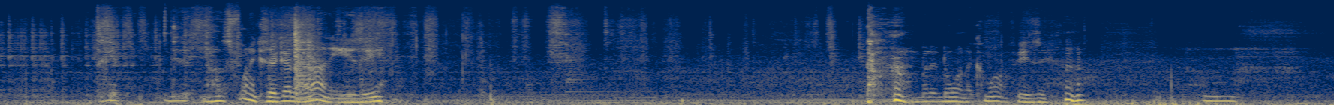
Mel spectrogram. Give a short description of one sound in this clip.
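A man talks close by, calmly.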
